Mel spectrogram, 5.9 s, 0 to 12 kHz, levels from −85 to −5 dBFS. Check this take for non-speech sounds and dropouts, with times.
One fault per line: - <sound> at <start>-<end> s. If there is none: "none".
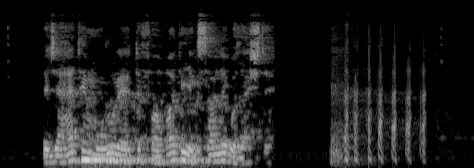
- laugh at 4.1-5.4 s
